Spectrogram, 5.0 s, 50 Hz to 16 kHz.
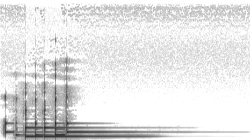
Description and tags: Taylor Guitar Harmonics Pluck 01
Harmonics plucked on a Taylor guitar.
Harmonics, Pluck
